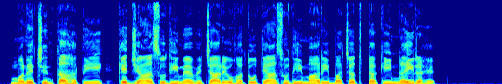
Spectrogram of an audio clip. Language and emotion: Gujarati, fearful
